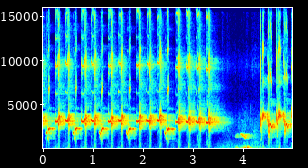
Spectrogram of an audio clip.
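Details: Black-winged myna giving a fast, full song with many varied notes, used as a lure to get silent mynas singing: rapid bright, harsh whistled notes, about three per second, a brief pause, then a renewed burst.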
